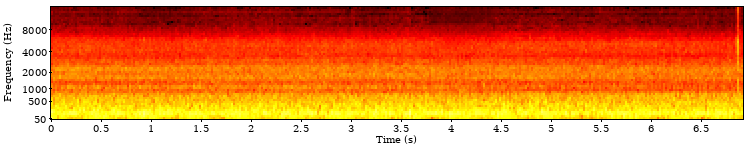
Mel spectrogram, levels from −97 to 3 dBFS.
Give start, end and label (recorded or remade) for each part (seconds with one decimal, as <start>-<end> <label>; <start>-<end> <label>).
0.0-3.8 recorded; 3.8-4.4 remade; 4.4-6.9 recorded

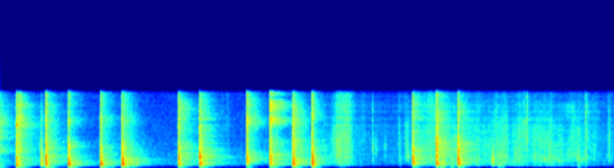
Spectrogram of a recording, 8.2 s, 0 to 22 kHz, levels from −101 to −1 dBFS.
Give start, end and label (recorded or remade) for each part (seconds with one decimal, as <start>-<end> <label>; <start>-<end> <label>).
0.0-0.8 remade; 0.8-4.3 recorded; 4.3-8.2 remade

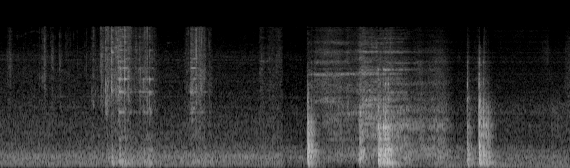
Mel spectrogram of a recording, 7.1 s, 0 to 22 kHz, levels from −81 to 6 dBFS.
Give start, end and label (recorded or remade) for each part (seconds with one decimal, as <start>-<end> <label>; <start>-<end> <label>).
0.0-3.9 recorded; 3.9-4.5 remade; 4.5-5.2 recorded; 5.2-7.1 remade

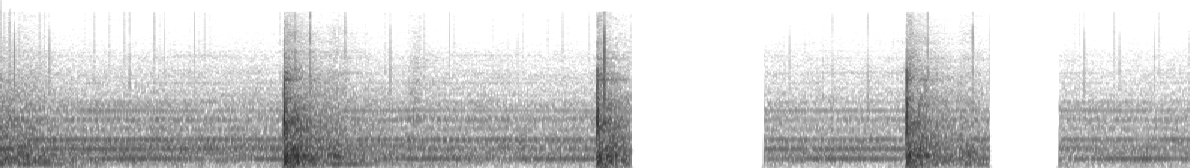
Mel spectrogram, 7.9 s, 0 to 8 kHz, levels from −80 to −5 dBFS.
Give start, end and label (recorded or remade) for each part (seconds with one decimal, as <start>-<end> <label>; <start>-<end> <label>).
0.0-1.4 recorded; 1.4-2.8 remade; 2.8-5.4 recorded; 5.4-6.5 remade; 6.5-7.9 recorded

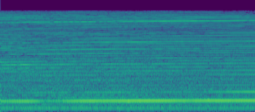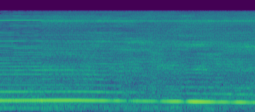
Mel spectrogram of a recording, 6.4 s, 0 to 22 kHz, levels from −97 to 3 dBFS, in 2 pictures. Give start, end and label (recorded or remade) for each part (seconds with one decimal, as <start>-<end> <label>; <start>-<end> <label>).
0.0-3.7 recorded; 3.7-6.4 remade

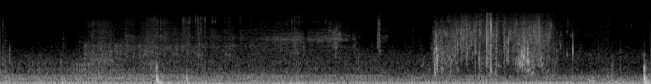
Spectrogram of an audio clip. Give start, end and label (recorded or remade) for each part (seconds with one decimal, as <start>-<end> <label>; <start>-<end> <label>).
0.0-1.2 recorded; 1.2-1.9 remade; 1.9-6.5 recorded

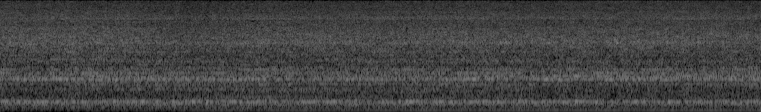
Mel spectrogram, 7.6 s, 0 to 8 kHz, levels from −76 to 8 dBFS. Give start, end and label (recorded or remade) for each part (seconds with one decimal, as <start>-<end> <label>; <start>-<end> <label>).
0.0-3.1 recorded; 3.1-4.0 remade; 4.0-4.6 recorded; 4.6-7.6 remade

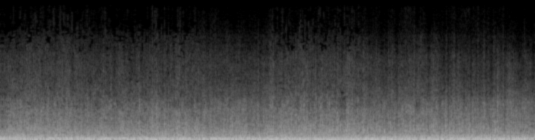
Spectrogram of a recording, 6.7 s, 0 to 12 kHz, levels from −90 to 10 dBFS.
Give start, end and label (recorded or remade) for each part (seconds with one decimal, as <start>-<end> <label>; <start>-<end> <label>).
0.0-2.5 recorded; 2.5-3.4 remade; 3.4-4.5 recorded; 4.5-6.7 remade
